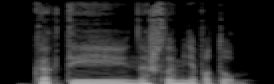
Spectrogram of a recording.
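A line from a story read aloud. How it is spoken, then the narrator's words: Gloomy voice. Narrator (Russian): спросил мрачным голосом я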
